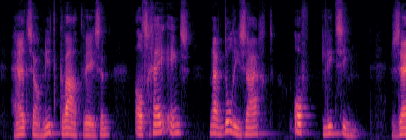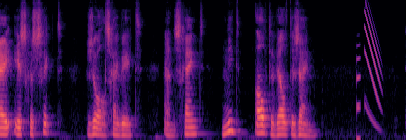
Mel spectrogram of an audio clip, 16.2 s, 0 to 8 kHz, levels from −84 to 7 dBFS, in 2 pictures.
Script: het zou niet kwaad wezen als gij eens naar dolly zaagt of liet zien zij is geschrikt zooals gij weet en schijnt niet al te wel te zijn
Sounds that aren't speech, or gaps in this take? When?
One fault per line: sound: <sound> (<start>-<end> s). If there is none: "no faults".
sound: chirp (15.2-15.8 s)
